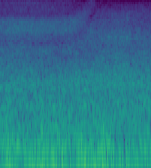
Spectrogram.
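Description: Strong wind buffets the microphone on an East Coast sea shore during fishing, a steady, loud broadband roar blended with surf, continuous throughout with no talking.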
